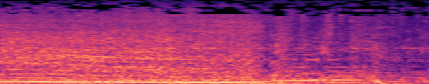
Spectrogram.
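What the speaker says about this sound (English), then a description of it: "the coolest the Stiggers ever looked, but in the Healey, he was in good shape through the corner." Healey sports car racing hard through a corner on a test track, its engine droning loud and steady with a falling then rising pitch as it works through the bend, heard alone.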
